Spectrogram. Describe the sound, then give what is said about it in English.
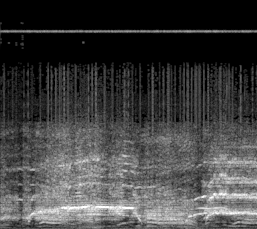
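A crowd of students screams and yelps continuously for a few seconds after being willingly pepper sprayed, several high, wavering cries overlapping at once, loud, with scattered shouts and laughter mixed in. “Enjoy The Sounds Of Students Getting Willingly Pepper Sprayed”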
